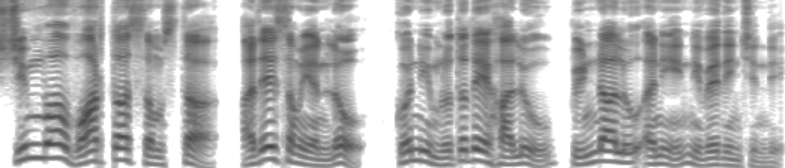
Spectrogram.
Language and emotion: Telugu, neutral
